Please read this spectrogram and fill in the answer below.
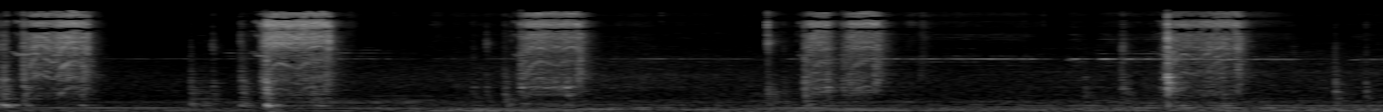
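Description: Cordless drill/driver running in about five short bursts, roughly two seconds apart, backing out the top-cover screws of a power amplifier to open it up.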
